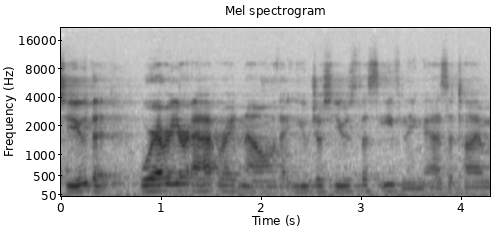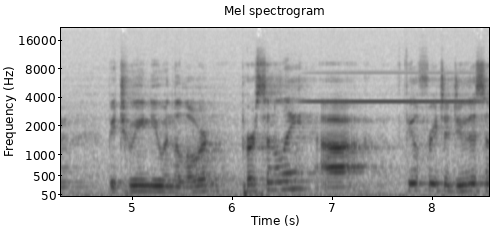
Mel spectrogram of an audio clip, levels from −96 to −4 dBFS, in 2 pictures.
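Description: From 6.58 s to the end there's a feedback whistle, a thin steady tone at 3.6 kHz sitting a few dB under the main sound and swelling and fading slowly in level. It's likely a speaker-to-mic loop hovering right at the edge of howling without tipping over.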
